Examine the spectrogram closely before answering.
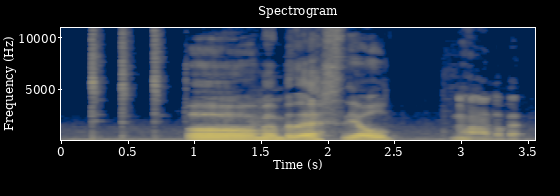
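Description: A young man sings a drawn-out note close by.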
